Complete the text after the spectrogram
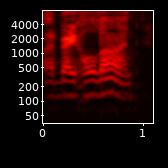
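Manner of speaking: loud, yelled-out delivery. Telling a family story, imitating Dad coming down a rapid: retelling Dad's yell. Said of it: "he yells out".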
